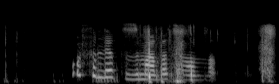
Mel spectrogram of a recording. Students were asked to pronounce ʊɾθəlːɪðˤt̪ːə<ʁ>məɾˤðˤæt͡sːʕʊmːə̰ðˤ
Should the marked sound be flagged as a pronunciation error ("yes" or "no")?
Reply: yes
